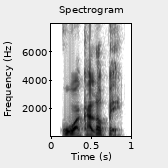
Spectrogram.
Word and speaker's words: Quakalope: original en el canal Quakalope. Se escribe así, Quack, como si fuera un pato, y Lope, pues sí. Y Lope, pues no sé, como de Vega.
